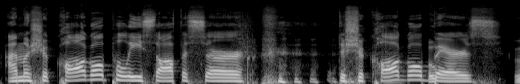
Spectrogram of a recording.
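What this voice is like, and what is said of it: Exaggerated meathead Chicago accent. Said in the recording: “when people do the Chicago accent, they do Chicago. Chicago. That's the like meathead Chicago”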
